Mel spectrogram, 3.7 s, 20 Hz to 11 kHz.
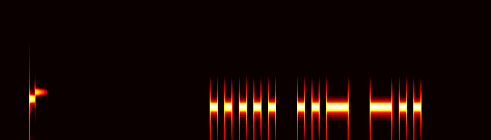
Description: Morse code, heard as a keyed tone, about 22 wpm, 700 Hz. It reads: 5UD
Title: Three Challenging Letter-Number Combinations 22wpm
